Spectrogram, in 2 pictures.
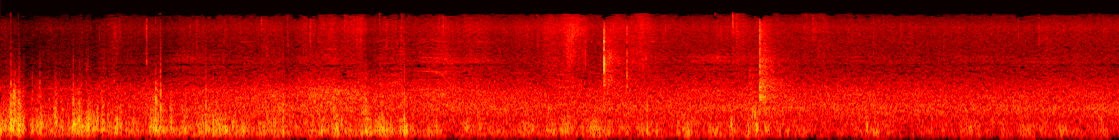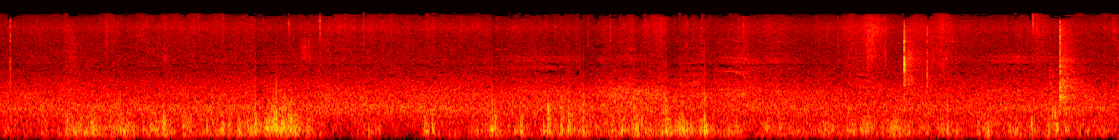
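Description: An elk paws at loose dirt.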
